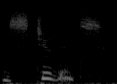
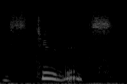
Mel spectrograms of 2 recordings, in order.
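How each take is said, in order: Both takes have the same delivery.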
